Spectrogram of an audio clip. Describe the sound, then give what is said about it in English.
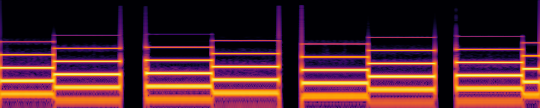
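Tritone paradox tone pairs play loudly with no voices: smooth, organ-like complex tones presented in pairs of two sustained notes back to back. Brief silent gaps separate the pairs, giving three complete pairs and the start of a fourth. “What you're hearing is Diana Deutsch's tritone paradox.”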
